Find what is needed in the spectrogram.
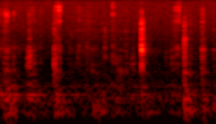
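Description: A few faint, sharp clicks and ticks of a threaded microscope camera adapter being screwed by hand onto a stereo microscope's trinocular port.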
